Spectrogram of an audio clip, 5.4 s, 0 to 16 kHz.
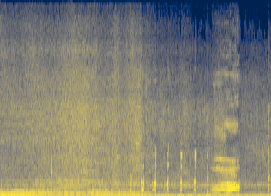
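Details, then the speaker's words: Holden Commodore VX SS V8 on first drive after full engine and transmission rebuild with big cam and new exhaust: deep V8 pulls cleanly at part throttle, nowhere near full, pitch rising smoothly with no miss, knock or rattle; healthy acceleration. "yeah that just rips and that wasn't even Full Throttle"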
